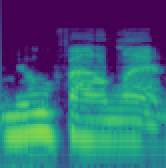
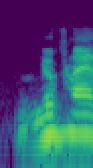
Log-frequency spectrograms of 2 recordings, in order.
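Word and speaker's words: Newfoundland: tell you right now everybody pronounces it wrong it's not new found land it's Newland labador can't correct nfln Labrador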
